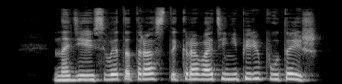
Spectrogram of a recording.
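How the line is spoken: Laughing. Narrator (Russian): засмеялся Игорь

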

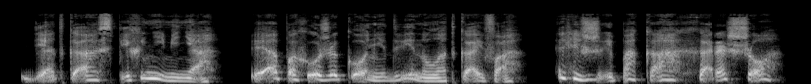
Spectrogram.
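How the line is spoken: Hoarse, strained voice. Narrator (Russian): Ответила она тоже изрядно просевшим голосом

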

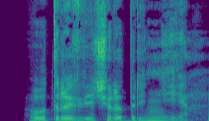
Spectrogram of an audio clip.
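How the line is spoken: Involuntary sigh. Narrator (Russian): невольно вздохнул он

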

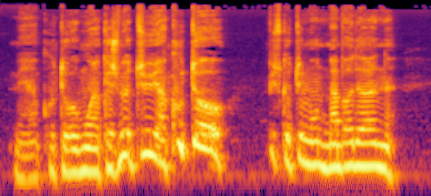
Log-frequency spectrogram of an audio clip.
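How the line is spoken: Savage furious shout. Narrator (French): cria le misérable avec une furie sauvage

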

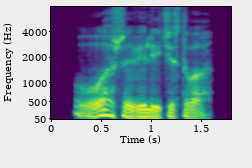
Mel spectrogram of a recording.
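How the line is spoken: Heavy sigh. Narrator (Russian): тяжело вздохнул

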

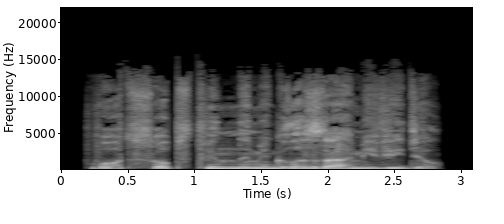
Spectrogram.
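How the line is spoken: Near whisper. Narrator (Russian): Палыч уже практически шептал

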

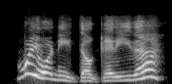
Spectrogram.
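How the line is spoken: Grandmother's falsely cheerful voice. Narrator (Spanish): añadió la abuela de Neville con una voz falsamente alegre

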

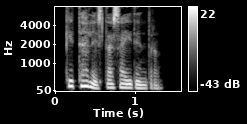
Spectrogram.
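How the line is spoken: Plain. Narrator (Spanish): pregunto

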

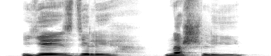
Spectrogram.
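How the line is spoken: Hesitant, muffled. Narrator (Russian): Митя не сразу глухо сказал

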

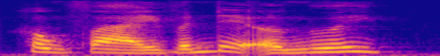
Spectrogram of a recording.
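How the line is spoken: Sighing. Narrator (Vietnamese): Hắn rút cuộc thở dài một cái

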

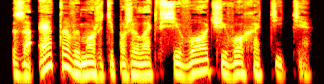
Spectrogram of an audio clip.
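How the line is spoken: Soft. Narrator (Russian): мягко сказал мне Чанг Личинг

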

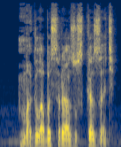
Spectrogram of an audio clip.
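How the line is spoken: Hoarse wheeze. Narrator (Russian): прохрипел Данил

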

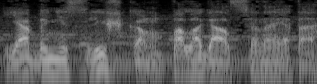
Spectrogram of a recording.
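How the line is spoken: Very menacing voice. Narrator (Russian): сказал он грозным-грозным голосом

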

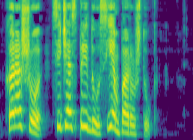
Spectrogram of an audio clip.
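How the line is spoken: Shout. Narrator (Russian): Чтобы она отвязалась, я крикнул

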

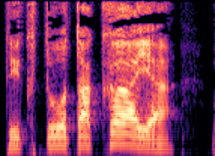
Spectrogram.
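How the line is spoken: Exclaiming. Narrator (Russian): воскликнул Крылов

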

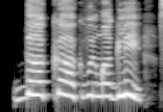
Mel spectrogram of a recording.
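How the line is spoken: Shocked cry. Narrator (Russian): вскрикнула она, понимая ситуацию

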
